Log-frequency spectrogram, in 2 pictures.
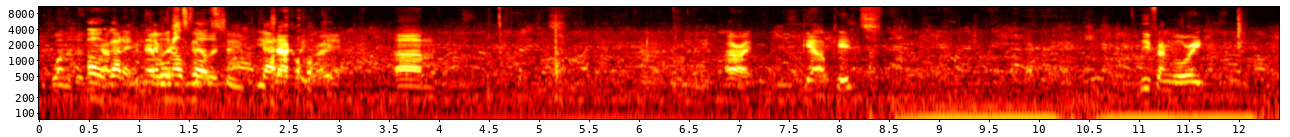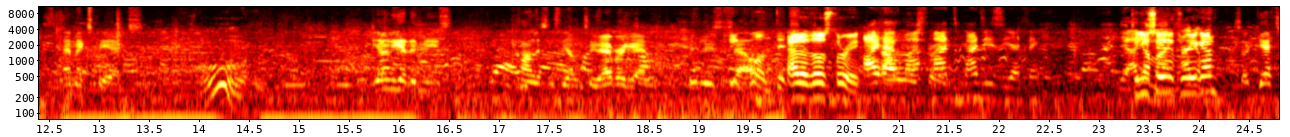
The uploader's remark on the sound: In this instalment of our interviews from 2000 Trees Festival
